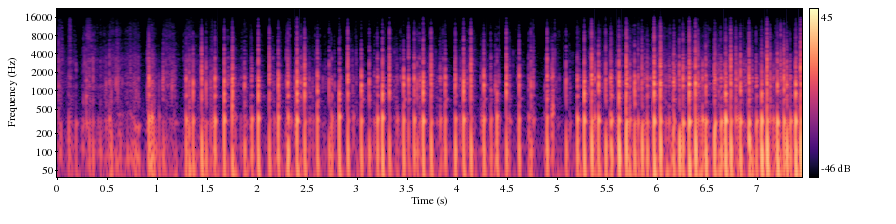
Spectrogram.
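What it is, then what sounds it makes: Cardboard box tapped with fingers. A soap's cardboard box is tapped with the fingers, giving a rapid, irregular run of short, dry, dull taps with a low thump and almost no ring. The tapping grows louder and denser for the last couple of seconds.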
